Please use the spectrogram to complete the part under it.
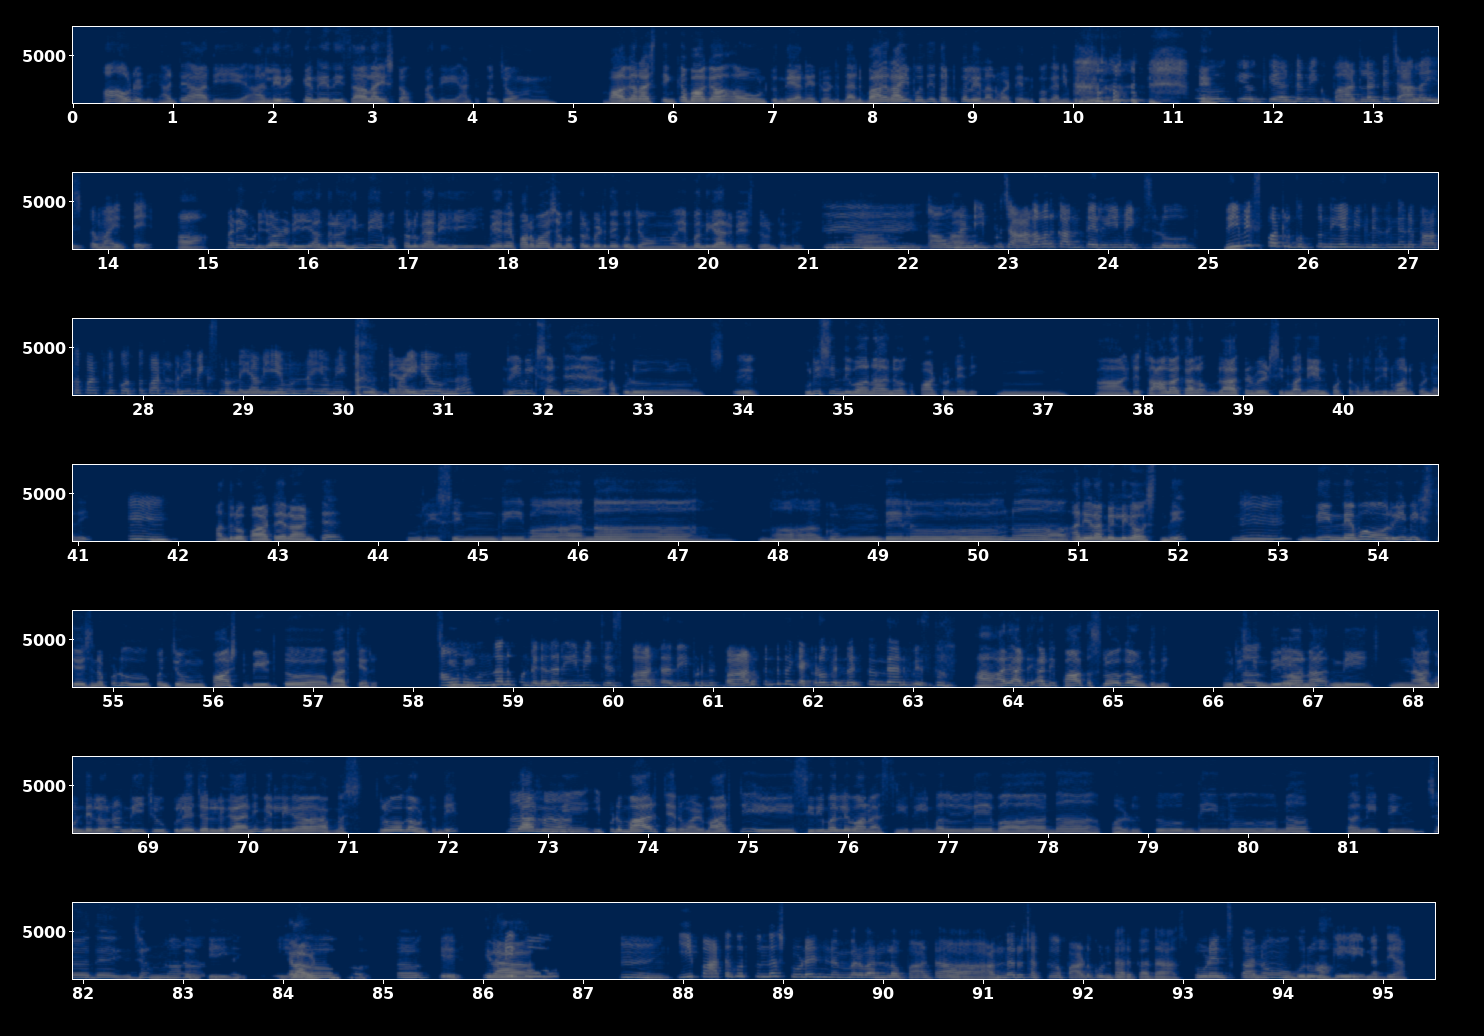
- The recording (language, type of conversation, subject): Telugu, podcast, పాత పాట వింటే గుర్తుకు వచ్చే ఒక్క జ్ఞాపకం ఏది?
- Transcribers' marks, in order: in English: "లిరిక్"; laugh; giggle; in English: "రీమిక్స్"; cough; in English: "రీమిక్స్"; in English: "బ్లాక్ అండ్ వైట్"; singing: "కురిసింది వానా, నాగుండెలోనా"; in English: "రీమిక్స్"; in English: "ఫాస్ట్ బీడ్‌తో"; in English: "రీమేక్"; tapping; chuckle; other background noise; in English: "స్లోగా"; in English: "స్లోగా"; singing: "సిరిమల్లె వానా పడుతోంది లోన కనిపించదే జంటకి"; in English: "స్టూడెంట్స్‌కను"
